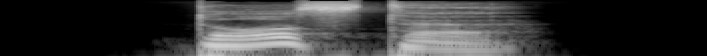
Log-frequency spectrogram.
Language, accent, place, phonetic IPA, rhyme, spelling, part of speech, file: German, Germany, Berlin, [ˈdʊʁstə], -ʊʁstə, Durste, noun, De-Durste.ogg
- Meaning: dative singular of Durst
